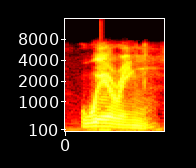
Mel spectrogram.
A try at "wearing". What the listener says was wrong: Yeah, it's good. Now, I think with your pronunciation, you might need a little bit of fine-tuning, but you know, it's very good.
